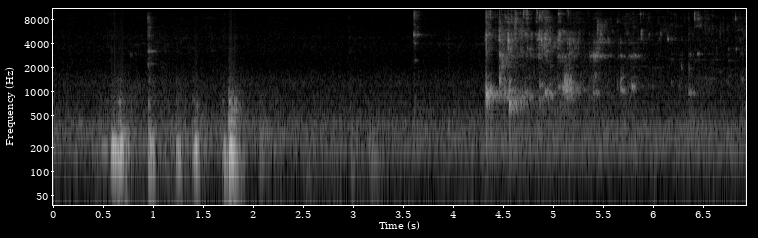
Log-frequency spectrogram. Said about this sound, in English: Fix my drink, my water.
